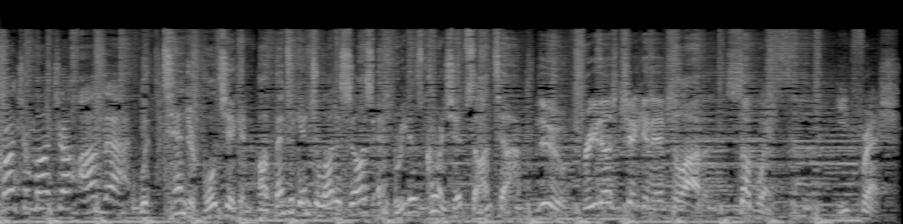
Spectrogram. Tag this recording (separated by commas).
Speech, Music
